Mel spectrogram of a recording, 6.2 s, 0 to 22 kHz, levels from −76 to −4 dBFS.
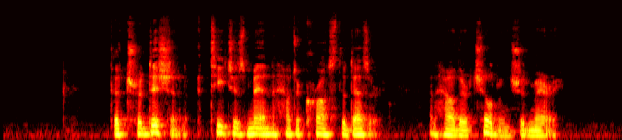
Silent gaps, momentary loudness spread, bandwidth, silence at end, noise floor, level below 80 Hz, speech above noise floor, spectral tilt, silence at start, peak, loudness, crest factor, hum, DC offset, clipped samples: none; 8 LU; 13.5 kHz; 0.65 s; -60 dBFS; -54 dBFS; 37 dB; -6.5 dB/octave; 1.15 s; -6 dBFS; -25 LUFS; 18 dB; none; under 0.1%; under 0.1%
